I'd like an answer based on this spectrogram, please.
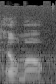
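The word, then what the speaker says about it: Hilmoe: H I L M O E And it's pronounced Hilmo?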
